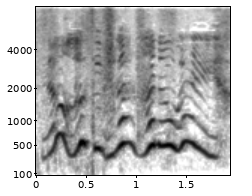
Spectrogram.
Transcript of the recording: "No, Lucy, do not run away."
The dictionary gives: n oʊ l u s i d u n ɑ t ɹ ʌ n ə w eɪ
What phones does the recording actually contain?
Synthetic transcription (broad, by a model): n oʊ l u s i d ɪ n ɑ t ɹ ʌ n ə w eɪ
